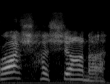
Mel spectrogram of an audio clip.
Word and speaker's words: Rosh Hashanah: Am I pronouncing that right? Rosh Hashanah.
